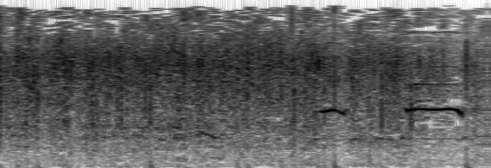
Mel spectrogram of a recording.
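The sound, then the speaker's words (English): An audience gives a polite golf clap, applauding steadily for about five seconds, a dense, even wash of many hands clapping at a constant moderate level, fading slightly at the very end. “Like that, we don't give a golf clap, you know, like that was a nice clap.”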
